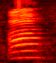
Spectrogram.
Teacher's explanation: अब यहाँ पे आप एक नोट देख लीजिएगा कि जीव के पचश भाग यानी जो पीछे का भाग है और मध्य भाग के बीच में जीव का जो पिछला भाग है और जो बीच का भाग है यानी कि मध्य भाग, वहाँ से किसका उच्चारण होता है, आ का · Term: वर्तुल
